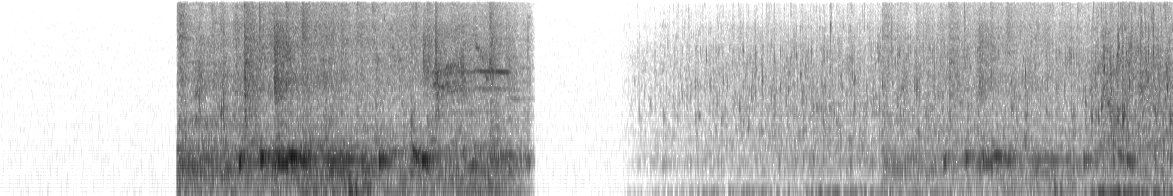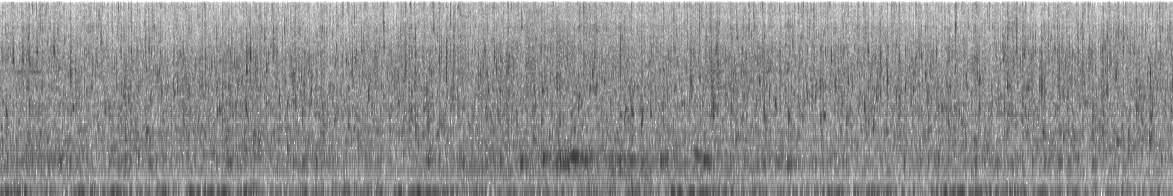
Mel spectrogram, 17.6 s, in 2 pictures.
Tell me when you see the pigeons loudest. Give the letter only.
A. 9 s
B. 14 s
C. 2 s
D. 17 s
C.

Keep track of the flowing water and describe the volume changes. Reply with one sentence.
The loudness of the flowing water goes up.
